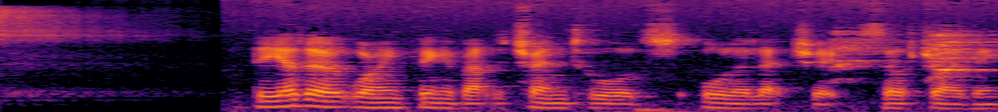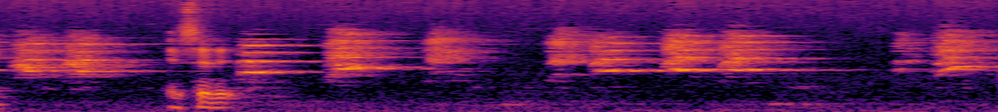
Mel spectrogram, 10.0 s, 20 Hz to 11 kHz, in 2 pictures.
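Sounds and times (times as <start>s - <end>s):
faint noise: 1.1s - 9.9s
speech: 1.2s - 6.4s
dog barking: 4.2s - 9.9s.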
